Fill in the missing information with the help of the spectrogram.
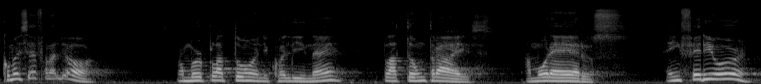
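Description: A man preaches with a Brazilian Portuguese accent, his voice pitched high yet mellow in tone. There is a husky grain to it as he recounts a testimony in a loose, conversational way. He keeps tossing in small questions to the congregation. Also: very animated, unhurried, big-room sound. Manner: conversational storytelling, constant tag questions. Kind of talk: sermon testimony.

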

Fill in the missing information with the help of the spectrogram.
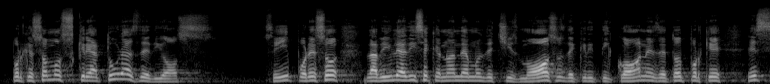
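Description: A man preaching a sermon, asking his listeners questions and reading scripture aloud with force. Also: high-pitched. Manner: asks the congregation direct questions.

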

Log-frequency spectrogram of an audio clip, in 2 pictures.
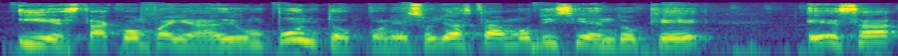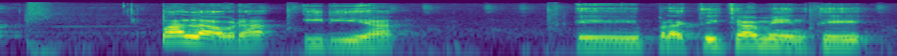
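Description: A teacher gives a recorded lesson for children, speaking in a patient, deliberate way and spelling out each step. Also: medium pitch, mellow.

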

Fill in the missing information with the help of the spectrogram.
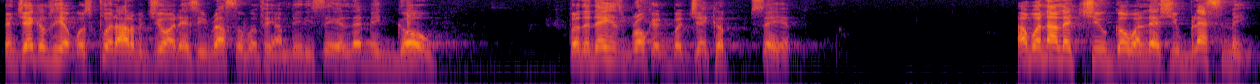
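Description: A man leading a church service, intoning prayers and reading scripture in a measured, solemn way, with a cathedral echo around his voice. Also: fairly high pitch, animated, a little mellow. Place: large church. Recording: long echoing church reverb.

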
